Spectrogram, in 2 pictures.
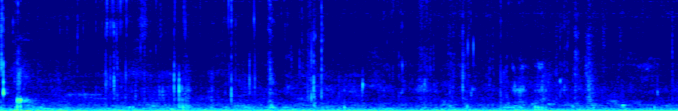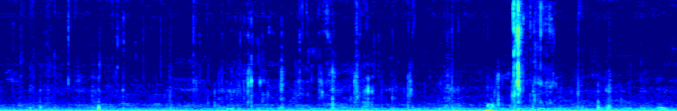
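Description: Close-miked chewing of a chicken sandwich, soft wet mouth clicks over a low steady hum, with a couple of louder clicks near the end.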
